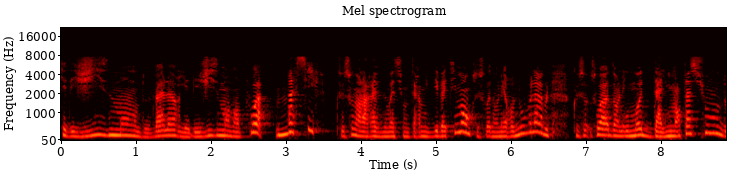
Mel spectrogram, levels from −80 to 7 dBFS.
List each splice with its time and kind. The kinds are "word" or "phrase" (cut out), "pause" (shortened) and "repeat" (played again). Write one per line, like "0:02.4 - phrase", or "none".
0:01.5 - word
0:07.5 - word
